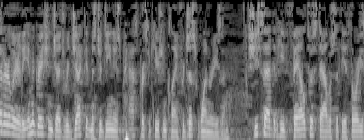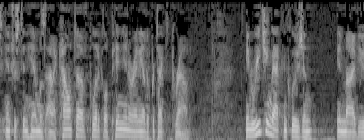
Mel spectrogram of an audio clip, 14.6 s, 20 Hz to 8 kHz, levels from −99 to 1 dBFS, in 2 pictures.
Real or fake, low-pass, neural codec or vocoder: real; 7.2 kHz; none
